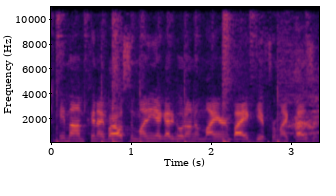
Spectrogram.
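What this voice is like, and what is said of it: Michigan accent. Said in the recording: “Best Artist for a Michigan Accent”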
